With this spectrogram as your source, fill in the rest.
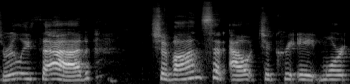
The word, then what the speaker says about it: Siobhan: She has a lovely Irish name, and let me just give you a few words about Siobhan.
